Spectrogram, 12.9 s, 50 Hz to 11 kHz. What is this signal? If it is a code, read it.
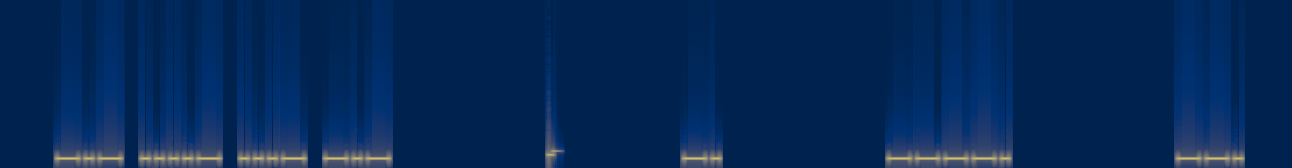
Morse code, heard as a keyed tone, about 17 wpm, spaced as for 8 wpm, 700 Hz. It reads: K4VK N9G
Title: USA Call Signs - 4 Characters - 8x Character Spacing - 17wpm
